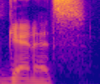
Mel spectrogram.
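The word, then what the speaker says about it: Goenitz: the uh the infamous genits well Infamous in a good way because he's a bad guy but yeah um again it's the G the O is silent as I learned after some sometime after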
